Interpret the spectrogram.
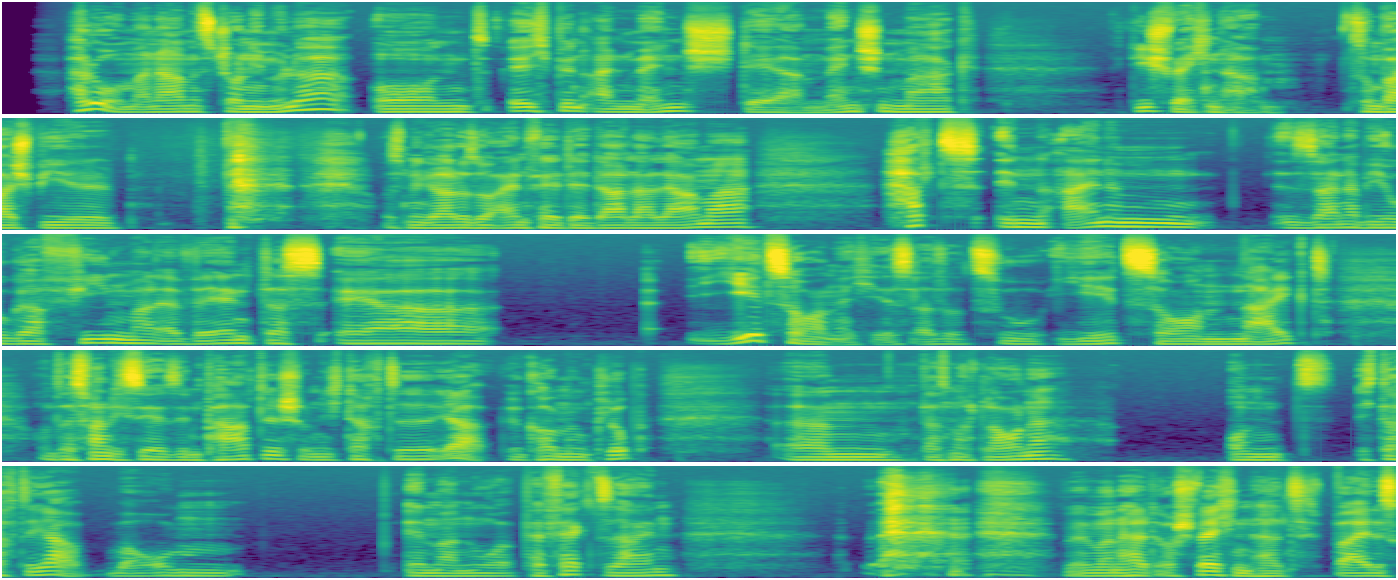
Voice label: Natuerliche Stimme

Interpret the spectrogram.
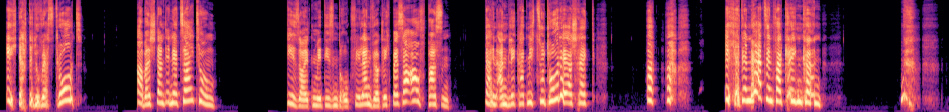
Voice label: Stimmprobe Autofahrerin

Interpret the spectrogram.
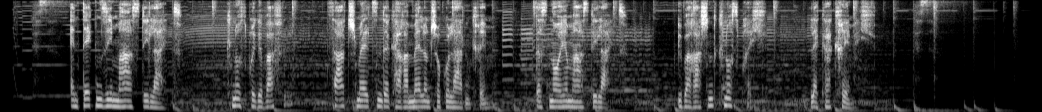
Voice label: AD; Mars

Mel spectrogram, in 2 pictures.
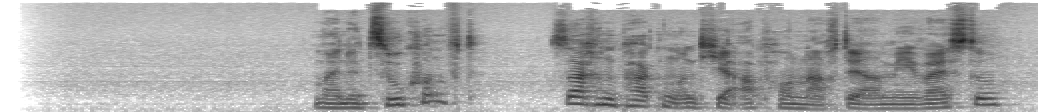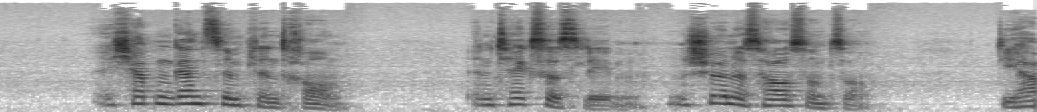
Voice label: Aufnahme fuer Casting

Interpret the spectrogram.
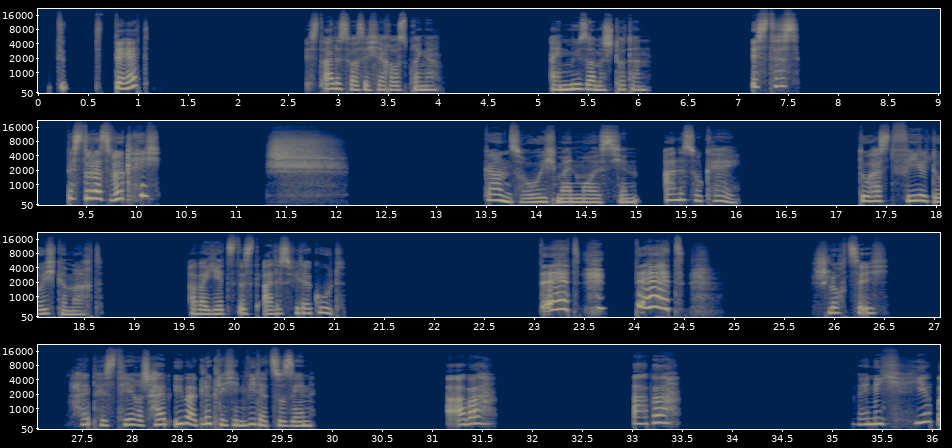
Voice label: Hoerbuch

